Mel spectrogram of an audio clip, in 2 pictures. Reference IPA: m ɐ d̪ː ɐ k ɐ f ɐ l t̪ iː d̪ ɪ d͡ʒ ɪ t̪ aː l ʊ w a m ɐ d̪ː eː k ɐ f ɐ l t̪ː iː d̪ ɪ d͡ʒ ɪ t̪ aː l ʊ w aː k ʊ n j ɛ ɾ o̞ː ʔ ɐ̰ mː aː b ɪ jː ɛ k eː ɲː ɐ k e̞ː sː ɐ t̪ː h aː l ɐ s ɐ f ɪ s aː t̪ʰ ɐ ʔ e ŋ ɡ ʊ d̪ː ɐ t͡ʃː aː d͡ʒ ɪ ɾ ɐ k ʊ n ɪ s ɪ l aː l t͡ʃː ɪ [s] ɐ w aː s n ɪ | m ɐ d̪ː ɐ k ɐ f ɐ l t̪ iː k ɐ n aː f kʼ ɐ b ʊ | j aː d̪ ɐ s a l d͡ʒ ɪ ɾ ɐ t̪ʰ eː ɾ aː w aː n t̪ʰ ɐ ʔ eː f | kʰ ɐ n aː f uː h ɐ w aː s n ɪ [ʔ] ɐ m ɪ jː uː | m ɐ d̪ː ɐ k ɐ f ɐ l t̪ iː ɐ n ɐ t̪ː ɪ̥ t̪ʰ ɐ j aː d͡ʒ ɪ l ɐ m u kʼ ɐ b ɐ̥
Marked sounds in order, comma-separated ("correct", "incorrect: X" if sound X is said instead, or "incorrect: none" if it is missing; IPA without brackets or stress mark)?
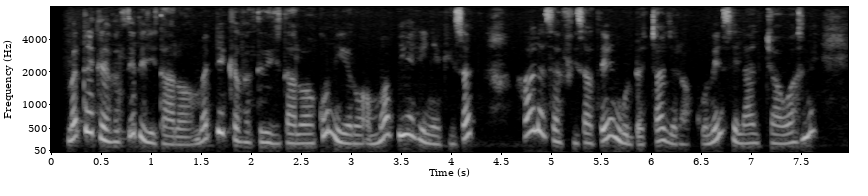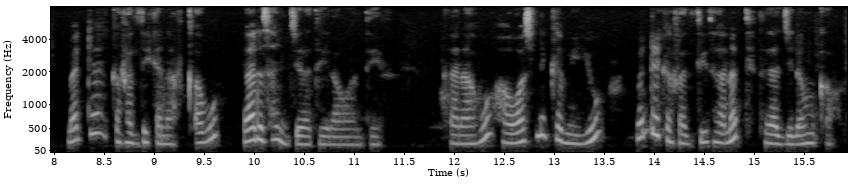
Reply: incorrect: h, incorrect: k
